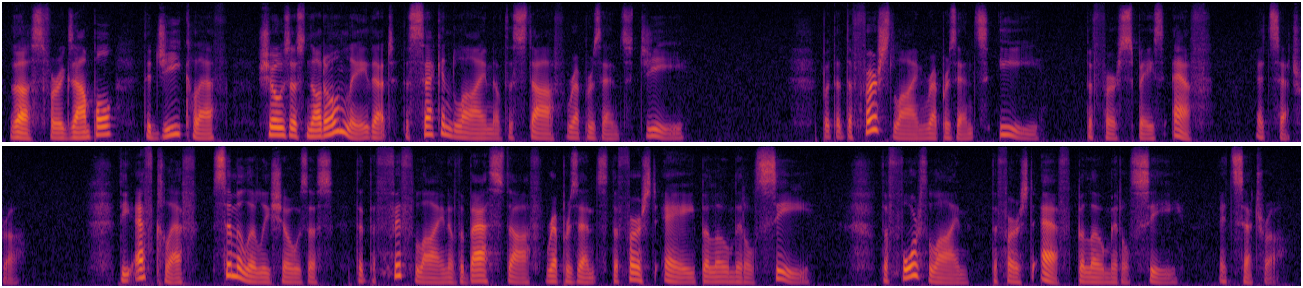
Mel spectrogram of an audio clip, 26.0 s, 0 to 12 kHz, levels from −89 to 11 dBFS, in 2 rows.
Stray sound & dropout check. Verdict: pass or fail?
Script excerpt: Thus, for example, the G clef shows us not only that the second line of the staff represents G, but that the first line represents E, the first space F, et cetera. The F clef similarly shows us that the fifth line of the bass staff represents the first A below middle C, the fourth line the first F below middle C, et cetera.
pass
